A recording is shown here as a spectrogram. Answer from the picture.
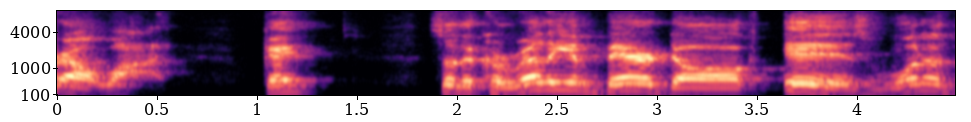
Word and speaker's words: Karelian: Corellian. Corellion. Corellian.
